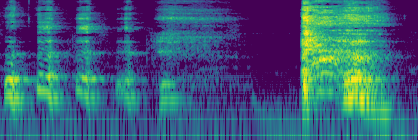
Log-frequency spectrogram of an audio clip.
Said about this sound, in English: So of course, right away, like right as I'm about to like start, you know, I start coughing and choking on my water.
